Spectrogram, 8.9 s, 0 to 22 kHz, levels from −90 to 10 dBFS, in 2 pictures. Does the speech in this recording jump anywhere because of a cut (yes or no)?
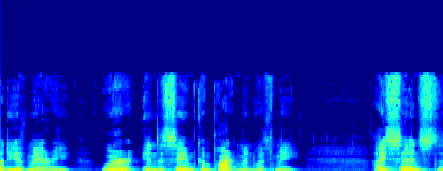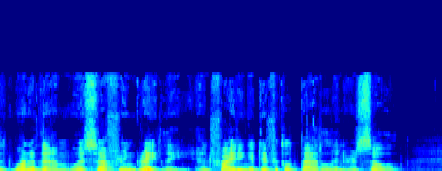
no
